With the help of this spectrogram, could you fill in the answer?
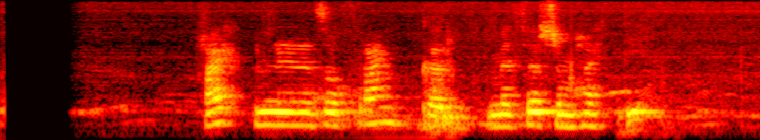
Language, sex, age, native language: Icelandic, male, 12, Icelandic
